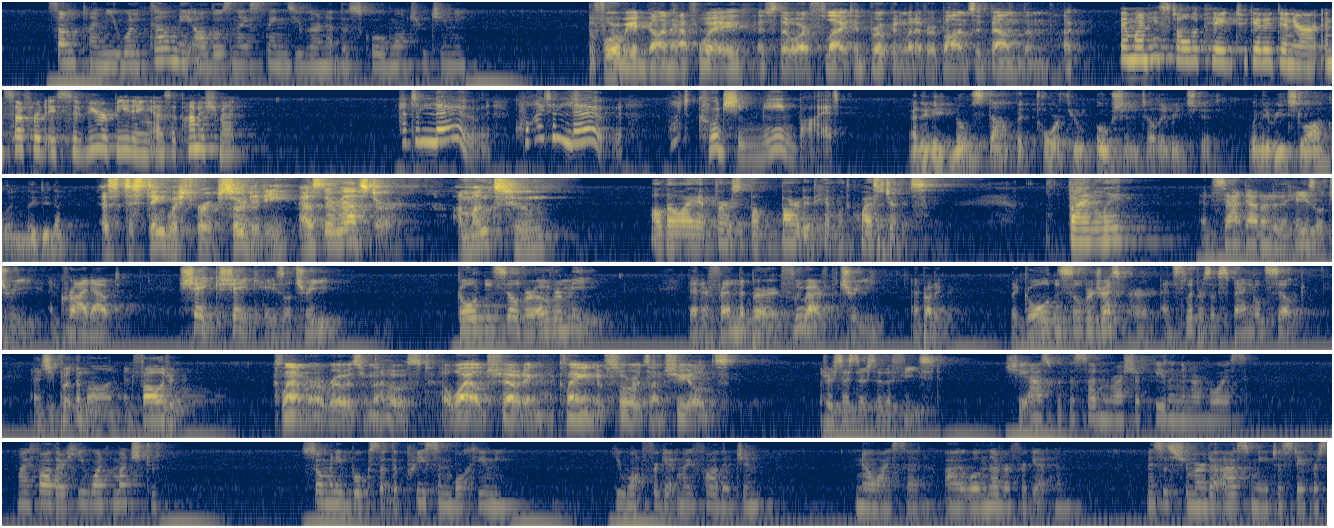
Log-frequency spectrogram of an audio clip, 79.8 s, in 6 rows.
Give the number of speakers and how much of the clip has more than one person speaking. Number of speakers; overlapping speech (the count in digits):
8, no overlap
